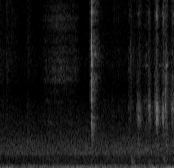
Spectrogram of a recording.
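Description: A coin scraping the coating off a scratch-off lottery ticket in short, faint strokes, with a sharper scrape about a second in and a few more near the end.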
